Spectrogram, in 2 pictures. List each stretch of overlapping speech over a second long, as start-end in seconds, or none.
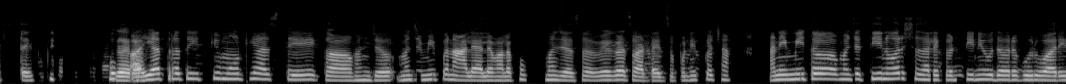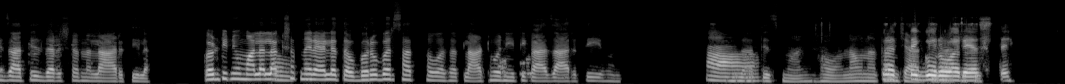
19.5-20.7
